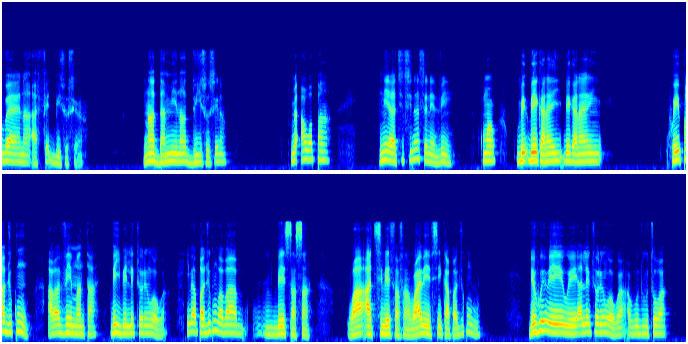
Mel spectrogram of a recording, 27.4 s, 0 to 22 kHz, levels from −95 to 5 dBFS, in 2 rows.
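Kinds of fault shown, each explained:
No faults can be heard in this speech clip. It runs through G.722 wideband telephone coding at 64 kbit/s, and any trace of that coding is faint at most.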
